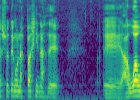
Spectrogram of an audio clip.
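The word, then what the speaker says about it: Awá: Y los Aguá, en realidad es con acento en la última, que son una tribu de pueblos originarios que viven en Ecuador y que están en peligro de extinción, ¿no?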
